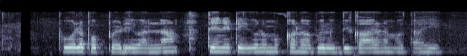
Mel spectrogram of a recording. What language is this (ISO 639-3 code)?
tel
